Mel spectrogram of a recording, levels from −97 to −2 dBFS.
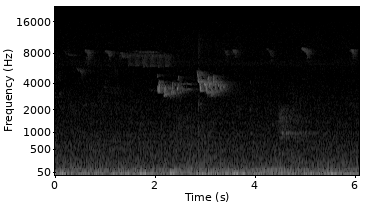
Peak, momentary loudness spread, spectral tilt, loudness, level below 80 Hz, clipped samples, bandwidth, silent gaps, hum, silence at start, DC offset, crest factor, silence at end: -40 dBFS; 13 LU; -3 dB/octave; -62 LUFS; -64 dBFS; under 0.1%; 16 kHz; none; none; 0 s; under 0.1%; 18 dB; 0 s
